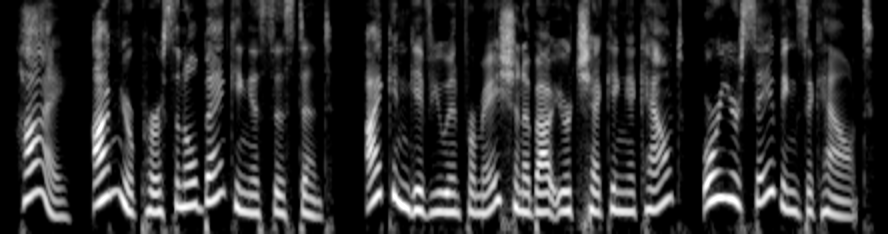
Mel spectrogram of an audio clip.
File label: IVR, Hi Bank Asst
